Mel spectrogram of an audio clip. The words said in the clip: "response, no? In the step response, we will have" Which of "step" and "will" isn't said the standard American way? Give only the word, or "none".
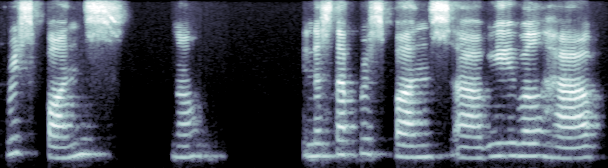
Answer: none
